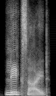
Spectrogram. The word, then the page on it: lakeside: Indian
